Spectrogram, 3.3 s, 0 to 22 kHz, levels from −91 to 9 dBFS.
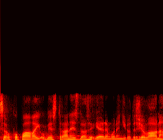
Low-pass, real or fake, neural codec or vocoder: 7.2 kHz; fake; codec, 16 kHz, 1 kbps, X-Codec, HuBERT features, trained on balanced general audio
